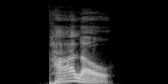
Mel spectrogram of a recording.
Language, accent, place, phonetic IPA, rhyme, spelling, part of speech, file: German, Germany, Berlin, [ˈpaːlaʊ̯], -aːlaʊ̯, Palau, proper noun, De-Palau.ogg
- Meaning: Palau (a country consisting of around 340 islands in Micronesia, in Oceania)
